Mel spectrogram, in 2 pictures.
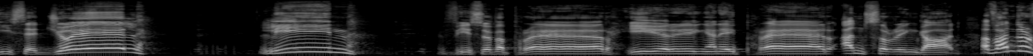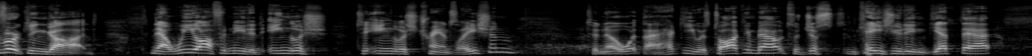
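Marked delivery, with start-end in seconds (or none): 0.4-8.4 put-on very thick Indian accent, loud and slow. Retelling what the man who discipled them said, in a thick indian accent. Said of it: "very thick Indian accent".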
